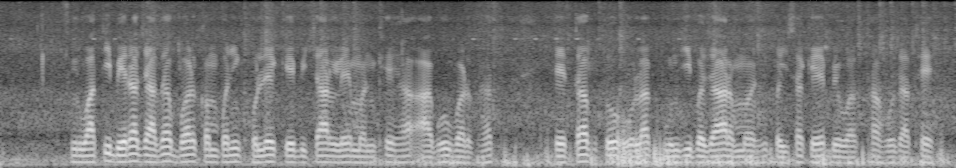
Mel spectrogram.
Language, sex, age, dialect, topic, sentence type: Chhattisgarhi, male, 25-30, Western/Budati/Khatahi, banking, statement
